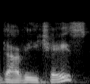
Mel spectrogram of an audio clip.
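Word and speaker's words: Daveigh Chase: We have Lilo is voiced by, I think her name is pronounced Davi Chase.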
